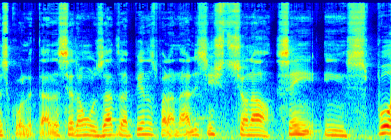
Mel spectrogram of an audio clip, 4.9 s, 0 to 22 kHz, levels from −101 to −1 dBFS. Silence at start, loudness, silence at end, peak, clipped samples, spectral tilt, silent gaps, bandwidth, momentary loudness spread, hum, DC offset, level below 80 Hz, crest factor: 0 s; -25 LUFS; 0 s; -6 dBFS; under 0.1%; -4.5 dB/octave; none; over 20 kHz; 6 LU; none; under 0.1%; -48 dBFS; 18 dB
